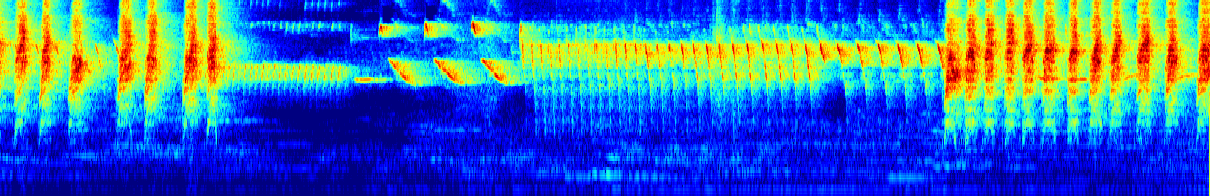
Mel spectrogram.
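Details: Fighting song of a greater green leafbird, gereja tarung style, used to spur competition birds: harsh chirps, varied whistled slurs and a trill, then loud rasping chatter returns.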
